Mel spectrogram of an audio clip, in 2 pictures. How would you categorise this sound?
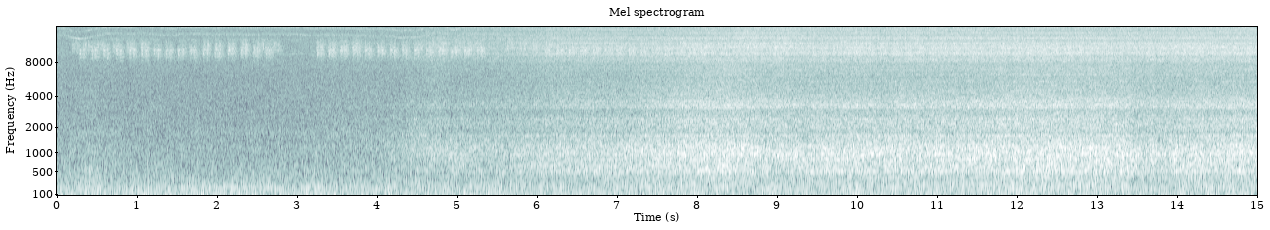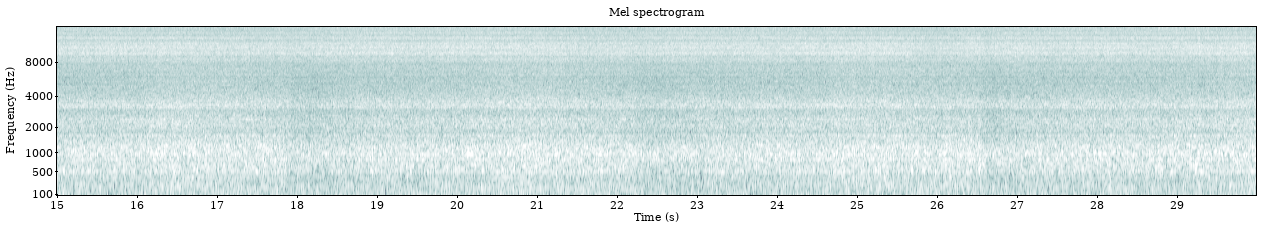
Sound effects > Other mechanisms, engines, machines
